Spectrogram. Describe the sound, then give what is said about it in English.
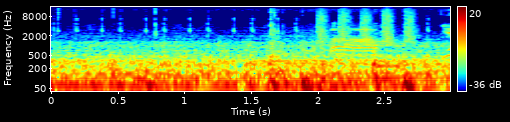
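A car driving on a road gives a steady low rumble of road and engine noise throughout, with a few brief higher sounds near the end. “So anyway, I'm driving on a road that's leading to a road that connects to where I'll be living next year.”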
